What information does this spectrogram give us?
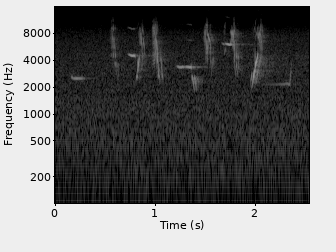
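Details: In Victoria, Australia, September 2011, a rufous songlark delivers a quick run of about eight sharp, downslurred high notes, mixed with short thin whistles, closing on a brighter accented note.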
